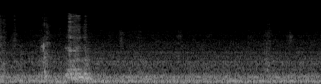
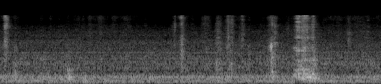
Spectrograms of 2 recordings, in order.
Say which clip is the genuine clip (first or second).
second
